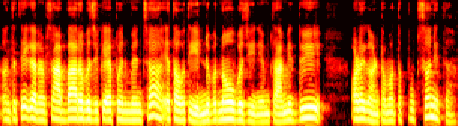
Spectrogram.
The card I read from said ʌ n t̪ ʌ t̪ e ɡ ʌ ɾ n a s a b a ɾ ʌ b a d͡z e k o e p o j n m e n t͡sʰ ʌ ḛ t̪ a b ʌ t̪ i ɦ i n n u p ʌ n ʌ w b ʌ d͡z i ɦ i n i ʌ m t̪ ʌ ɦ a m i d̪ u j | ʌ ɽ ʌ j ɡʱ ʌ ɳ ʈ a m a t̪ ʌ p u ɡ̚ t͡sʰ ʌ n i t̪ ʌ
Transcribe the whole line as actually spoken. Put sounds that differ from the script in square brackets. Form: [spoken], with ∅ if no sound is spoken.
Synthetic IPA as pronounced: ʌ n t̪ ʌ t̪ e ɡ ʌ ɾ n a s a b a ɾ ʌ b [ʌ] d͡z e k o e p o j n m e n t͡sʰ ʌ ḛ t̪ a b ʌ t̪ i ɦ i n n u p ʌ n ʌ w b ʌ d͡z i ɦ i n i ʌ m t̪ ʌ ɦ a m i d̪ u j | ʌ ɽ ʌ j ɡʱ ʌ ɳ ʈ a m a t̪ ʌ p u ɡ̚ t͡sʰ ʌ n i t̪ ʌ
